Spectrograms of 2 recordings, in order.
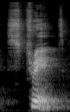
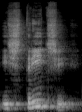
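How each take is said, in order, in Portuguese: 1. A consoante final termina o som sem vogal. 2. Uma vogal extra vem depois da consoante final. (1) "onde deveria ser" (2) "a gente tende a colocar um som de vogal onde ele não existe"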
